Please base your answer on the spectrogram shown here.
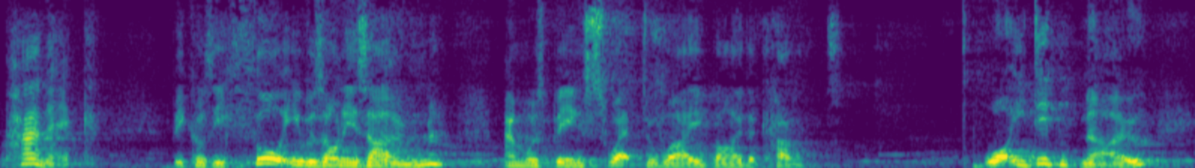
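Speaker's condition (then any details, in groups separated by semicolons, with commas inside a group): No condition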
